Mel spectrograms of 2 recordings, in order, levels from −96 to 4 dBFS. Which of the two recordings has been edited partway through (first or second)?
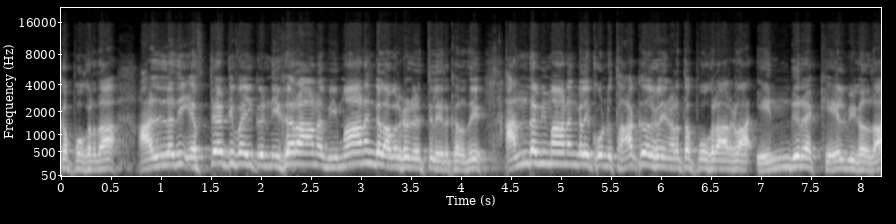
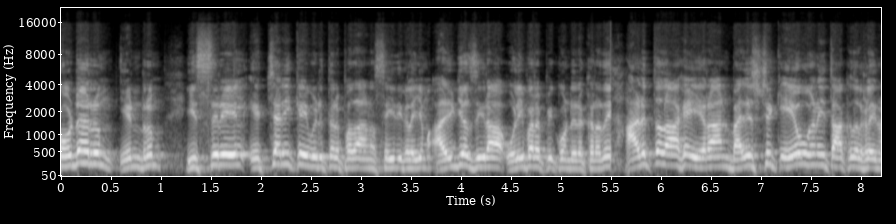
second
